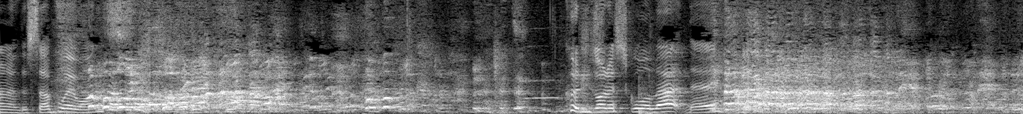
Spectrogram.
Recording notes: Lil taste of a slightly disastrous live show.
